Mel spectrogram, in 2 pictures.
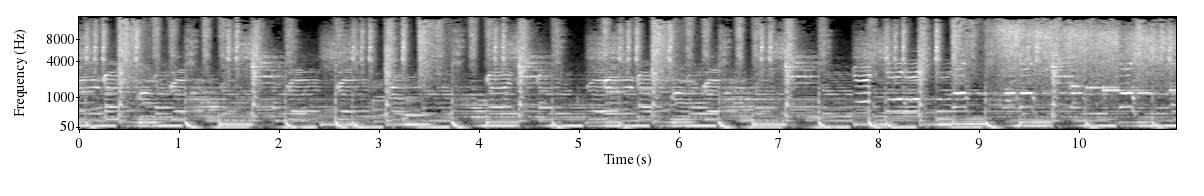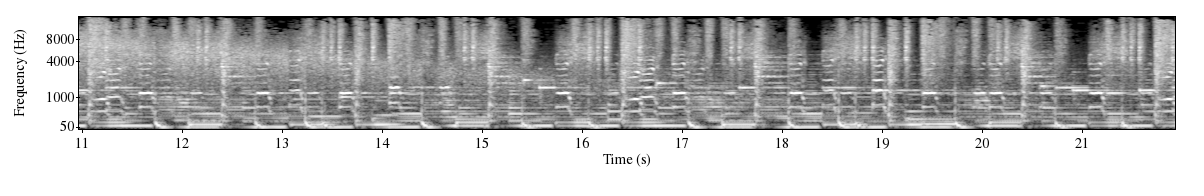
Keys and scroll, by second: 0.0 s, 2.3 g, 2.5 y, 11.5 KP_3.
